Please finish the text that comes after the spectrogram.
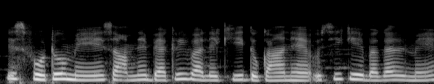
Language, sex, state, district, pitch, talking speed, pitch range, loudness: Hindi, female, Delhi, New Delhi, 205 Hz, 180 wpm, 195-230 Hz, -16 LUFS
